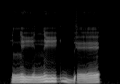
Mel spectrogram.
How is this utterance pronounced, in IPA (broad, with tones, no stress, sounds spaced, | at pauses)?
l iː˨ n iː˦ ɡ͡b e˨˦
